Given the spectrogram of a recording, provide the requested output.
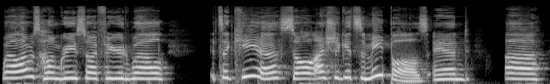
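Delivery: put-on high, sheepish girl voice; sheepish younger sister. Anna sheepishly explaining the meatballs in falsetto. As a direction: falsetto excuse.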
